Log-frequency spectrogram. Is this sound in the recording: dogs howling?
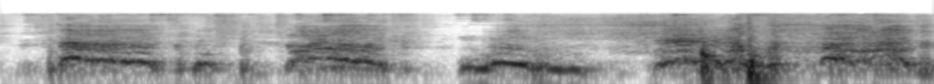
yes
